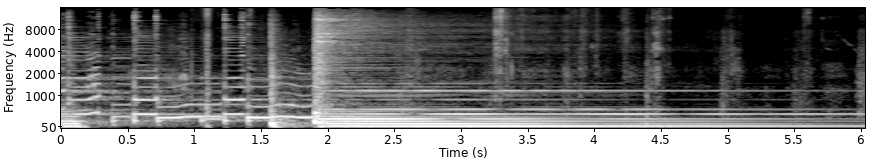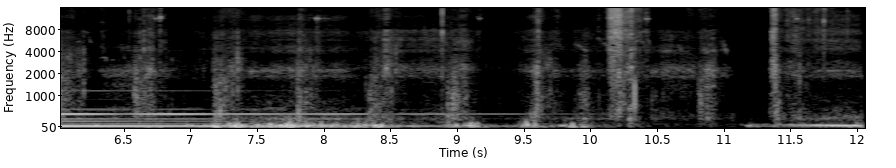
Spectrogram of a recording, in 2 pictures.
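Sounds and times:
held music chord: 0.0s - 7.6s
footsteps on dry ground: 0.8s - 12.0s.

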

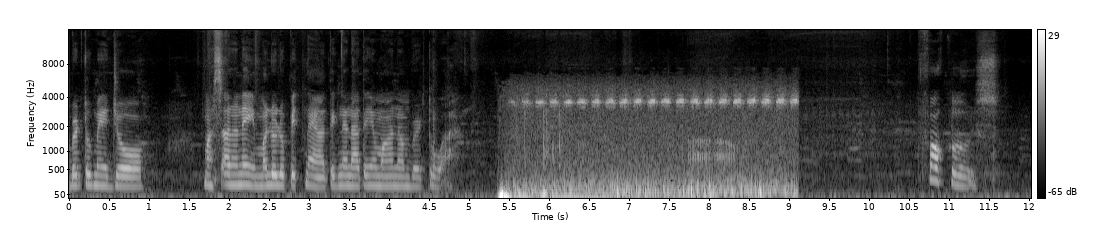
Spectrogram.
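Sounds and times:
high repeating chirp: 5.4s - 9.1s
rumbling hiss: 5.4s - 9.1s.

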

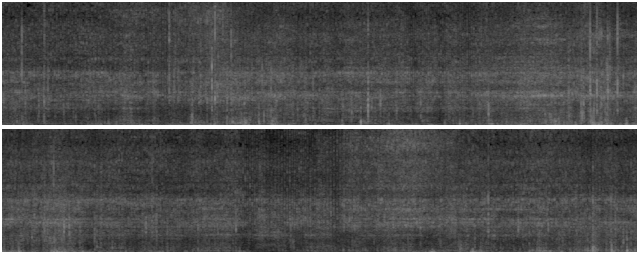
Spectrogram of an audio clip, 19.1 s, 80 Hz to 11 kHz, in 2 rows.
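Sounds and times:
bike knocking and rattling: 0.0s - 19.0s
bike tyres rumbling on dirt: 0.0s - 19.0s.

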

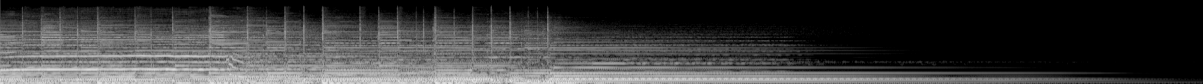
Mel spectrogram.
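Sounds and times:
low bass note: 0.0s - 11.5s
electric guitar chord ringing: 0.0s - 11.9s.

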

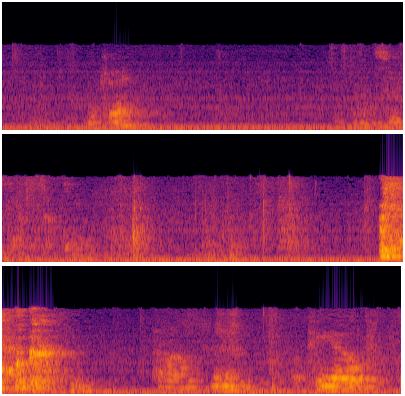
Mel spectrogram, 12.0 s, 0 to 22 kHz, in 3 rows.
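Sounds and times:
person coughing: 7.8s - 8.9s.

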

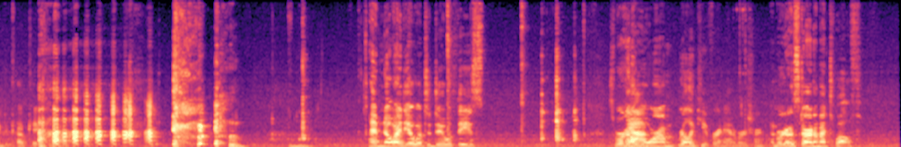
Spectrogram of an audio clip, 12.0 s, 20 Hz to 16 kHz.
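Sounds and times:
woman laughing: 0.6s - 2.2s
woman coughing: 2.3s - 3.4s.

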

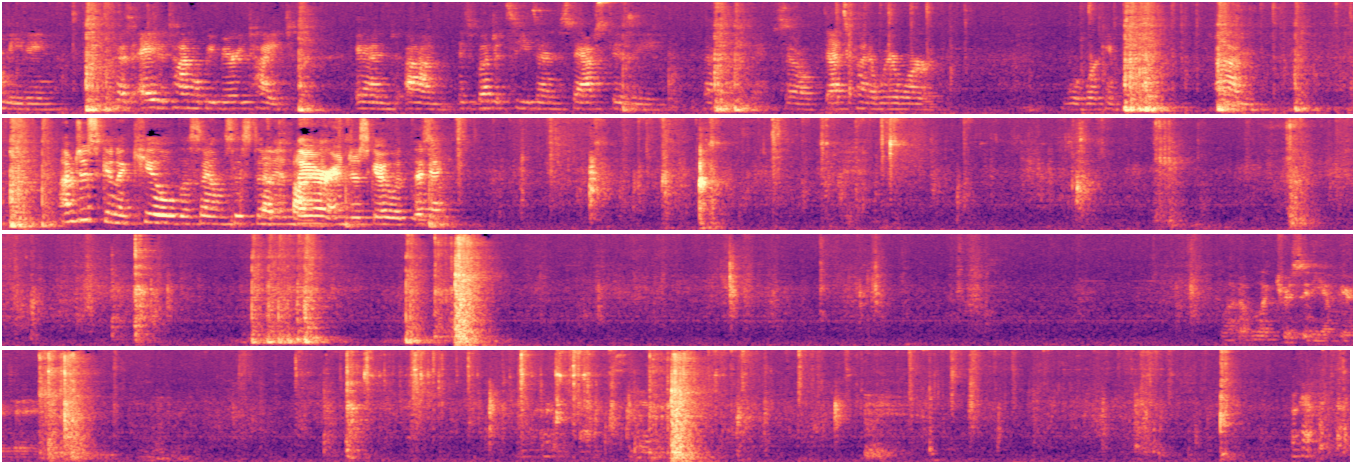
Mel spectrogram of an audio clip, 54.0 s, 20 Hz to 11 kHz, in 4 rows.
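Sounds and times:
knocks and bumps of handled objects: 0.8s - 1.3s, 11.1s - 14.1s.

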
